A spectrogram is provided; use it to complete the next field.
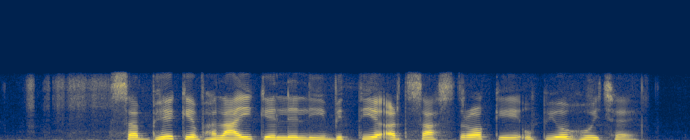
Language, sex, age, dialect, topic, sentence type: Maithili, female, 25-30, Angika, banking, statement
